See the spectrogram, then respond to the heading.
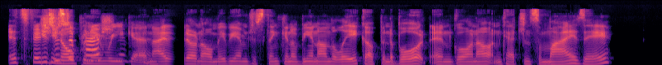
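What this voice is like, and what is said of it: Very thick regional accent. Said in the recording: “That's how you said it, with the thickest accent I've heard in my entire life.”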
